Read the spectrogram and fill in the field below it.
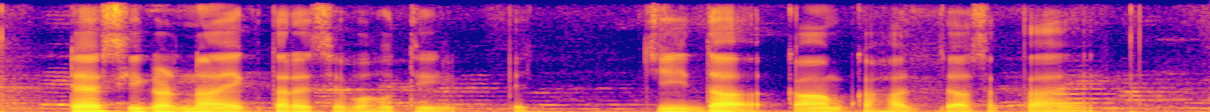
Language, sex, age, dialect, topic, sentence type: Hindi, male, 18-24, Awadhi Bundeli, banking, statement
